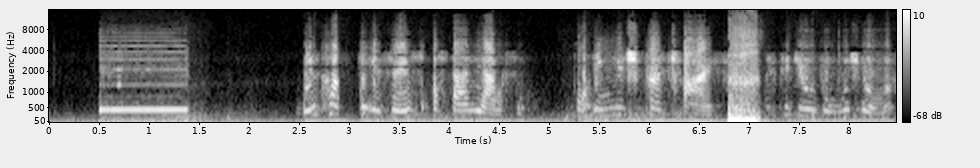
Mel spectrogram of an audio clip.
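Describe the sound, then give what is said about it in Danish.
A single steady phone tone, like a ringback signal, sounds for about a second as a call is placed from another person's phone to Star Alliance, followed by people talking over the line with a sharp click near the end. “Okay, så ringer jeg nu.”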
